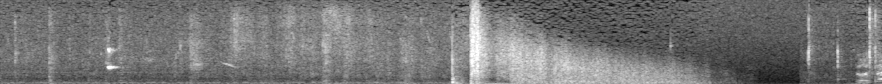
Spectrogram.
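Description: A revolver fires at targets, with one loud, sharp report followed by a long rolling echo that fades over a couple of seconds. Fainter clicks and pops come before it.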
